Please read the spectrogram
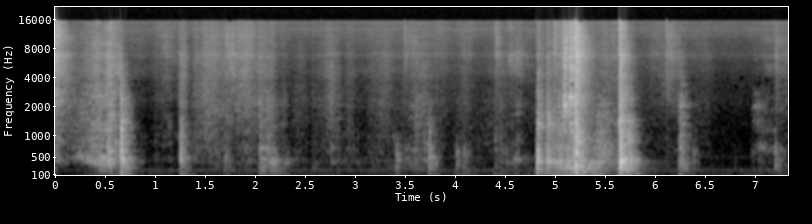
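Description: Wooden pieces of a shop-made infeed support being handled: a knock right at the start with a scrape after it, a few light knocks, then a louder clatter of wood knocking and scraping about five seconds in.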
